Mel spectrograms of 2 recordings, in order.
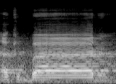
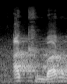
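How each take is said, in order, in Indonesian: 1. Vokal akhirnya dipanjangkan. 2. Vokal akhirnya pendek. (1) "kalau bar dipanjangkan" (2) "Akbar maksudnya maha besar"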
